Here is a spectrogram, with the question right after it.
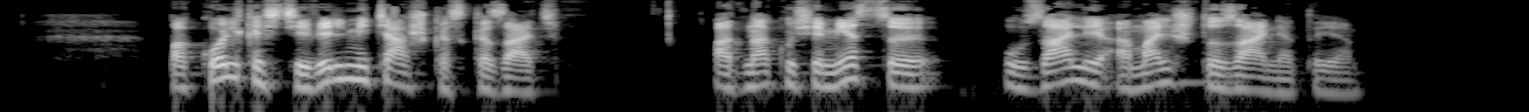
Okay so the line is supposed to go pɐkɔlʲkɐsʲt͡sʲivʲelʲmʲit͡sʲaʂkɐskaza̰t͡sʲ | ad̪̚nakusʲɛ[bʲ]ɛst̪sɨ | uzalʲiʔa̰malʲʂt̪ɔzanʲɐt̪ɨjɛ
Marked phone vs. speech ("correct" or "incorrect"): incorrect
